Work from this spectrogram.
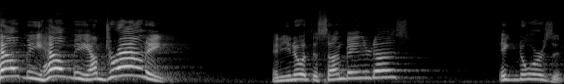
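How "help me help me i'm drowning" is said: high, put-on screaming cry. Retelling a story of a drowning swimmer calling for help: imitating someone screaming. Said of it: "and he starts screaming".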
